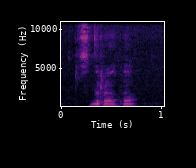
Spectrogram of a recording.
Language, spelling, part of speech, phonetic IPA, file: Polish, zdrada, noun, [ˈzdrada], LL-Q809 (pol)-zdrada.wav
